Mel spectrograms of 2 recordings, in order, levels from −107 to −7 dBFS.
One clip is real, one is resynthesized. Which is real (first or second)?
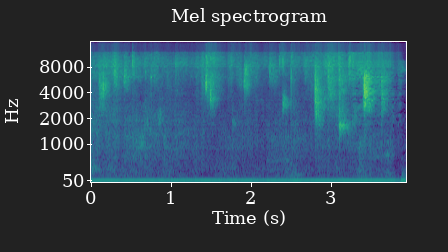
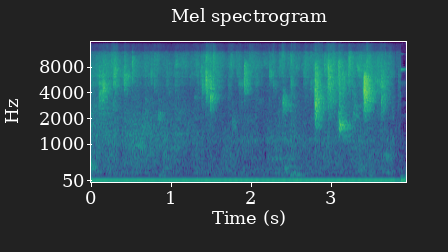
second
